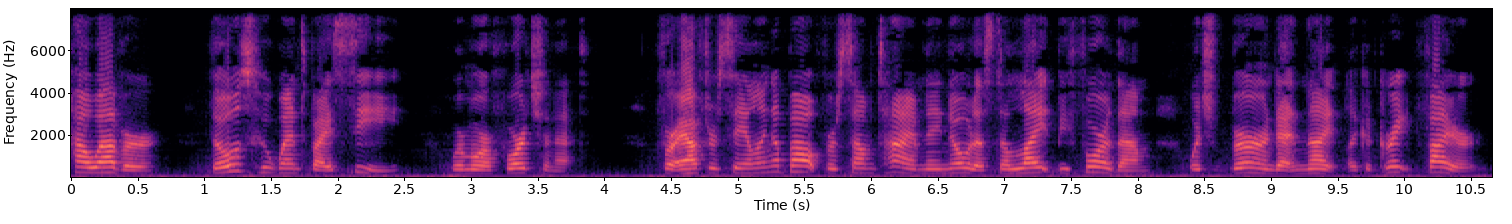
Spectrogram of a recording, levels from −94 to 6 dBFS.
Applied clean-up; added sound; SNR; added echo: none; none; none; none.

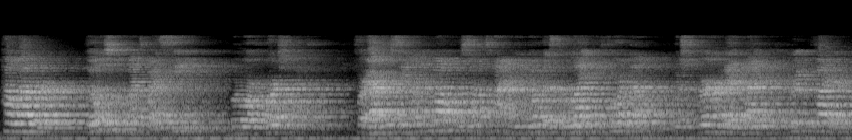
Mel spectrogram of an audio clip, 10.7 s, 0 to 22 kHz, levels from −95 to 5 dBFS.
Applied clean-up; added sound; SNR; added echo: none; none; none; reverberation time 2.1 s.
